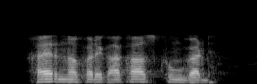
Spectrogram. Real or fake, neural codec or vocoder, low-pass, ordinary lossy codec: fake; codec, 16 kHz in and 24 kHz out, 1 kbps, XY-Tokenizer; 7.2 kHz; AAC, 16 kbps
